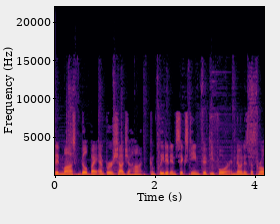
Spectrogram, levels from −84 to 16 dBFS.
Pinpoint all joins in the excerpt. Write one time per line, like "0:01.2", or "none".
none

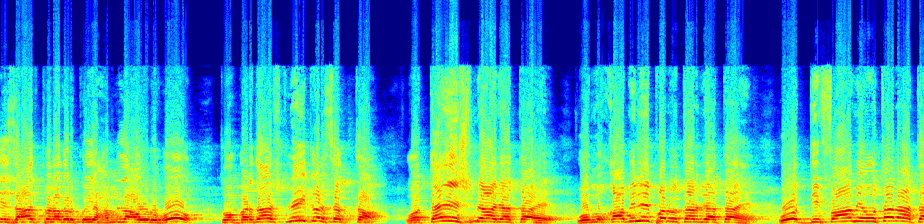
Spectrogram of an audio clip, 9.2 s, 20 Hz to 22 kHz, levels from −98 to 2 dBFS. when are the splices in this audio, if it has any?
0:03.9

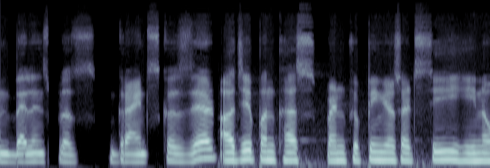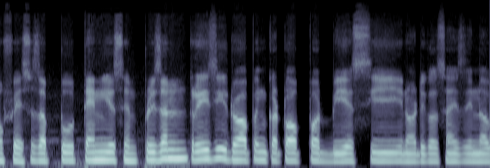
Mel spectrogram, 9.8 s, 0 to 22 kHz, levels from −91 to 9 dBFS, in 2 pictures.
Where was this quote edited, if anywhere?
0:02.2
0:06.8

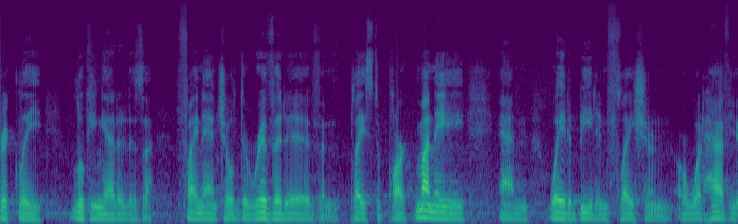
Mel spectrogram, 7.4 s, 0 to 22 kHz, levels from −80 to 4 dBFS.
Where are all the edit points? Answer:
none

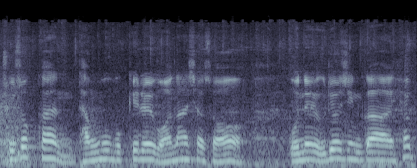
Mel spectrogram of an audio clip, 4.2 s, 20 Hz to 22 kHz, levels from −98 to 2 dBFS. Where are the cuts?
none

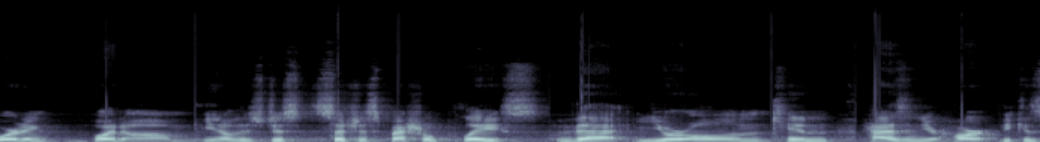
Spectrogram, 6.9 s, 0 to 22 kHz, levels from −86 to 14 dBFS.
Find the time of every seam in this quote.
0:01.3
0:05.6

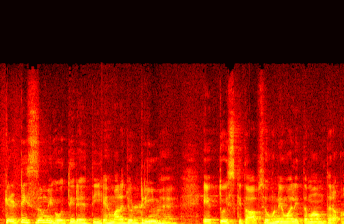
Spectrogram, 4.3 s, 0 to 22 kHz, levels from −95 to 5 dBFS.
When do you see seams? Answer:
0:01.2

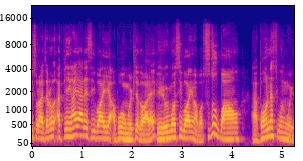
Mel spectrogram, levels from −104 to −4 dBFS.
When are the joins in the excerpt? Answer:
0:02.5

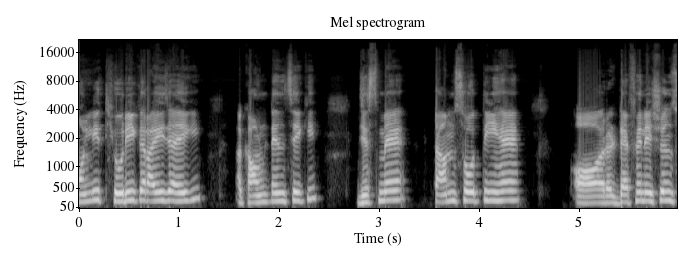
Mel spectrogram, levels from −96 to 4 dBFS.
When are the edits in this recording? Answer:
none

